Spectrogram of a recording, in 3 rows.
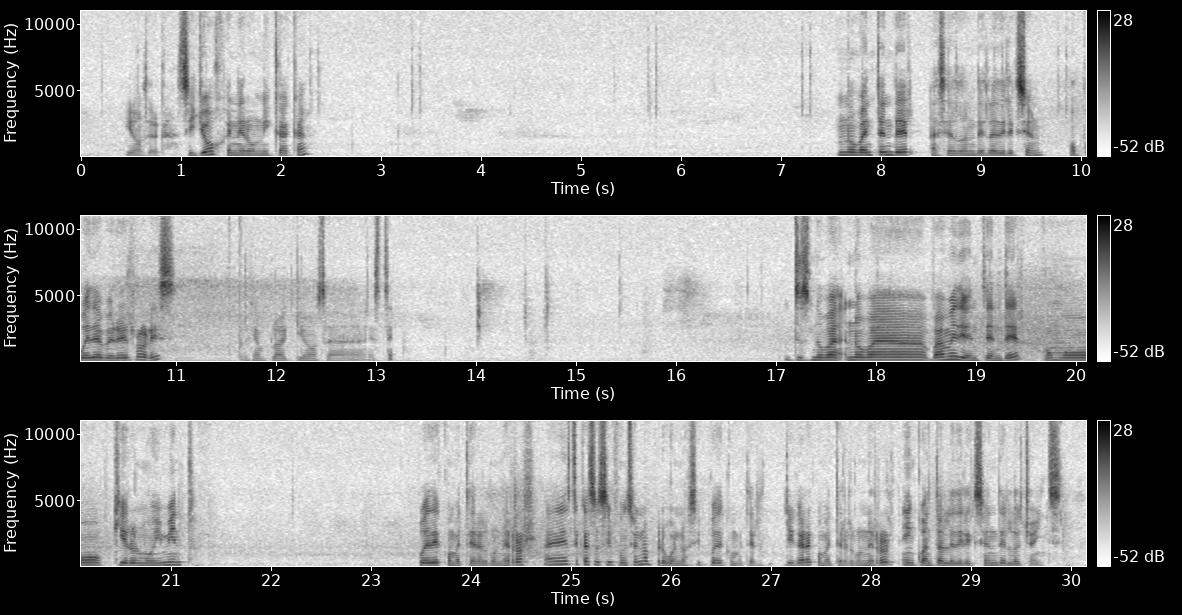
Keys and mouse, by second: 0.6 click, 2.3 click, 3.3 click, 5.7 click, 7.2 click, 8.7 click, 9.2 click, 9.8 click, 12.9 click, 14.0 q, 14.5 w, 15.4-18.0 drag, 19.2 click, 20.4-28.2 drag, 29.0 click, 29.8 click.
